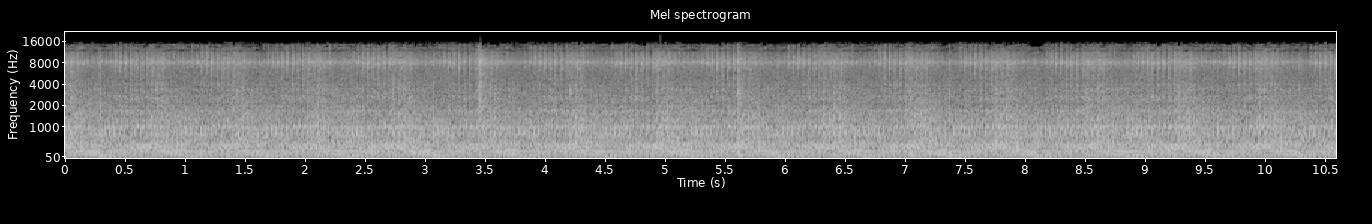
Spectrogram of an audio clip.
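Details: Craftsman 13.5HP mid-engine riding mower, replacement engine repower, first start after new starter and battery: speed rising and falling about once a second with sharp pops, surging and backfiring; owner suspects sheared key, timing slightly off.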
